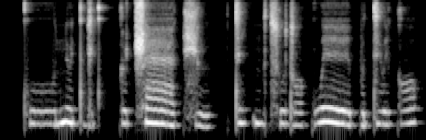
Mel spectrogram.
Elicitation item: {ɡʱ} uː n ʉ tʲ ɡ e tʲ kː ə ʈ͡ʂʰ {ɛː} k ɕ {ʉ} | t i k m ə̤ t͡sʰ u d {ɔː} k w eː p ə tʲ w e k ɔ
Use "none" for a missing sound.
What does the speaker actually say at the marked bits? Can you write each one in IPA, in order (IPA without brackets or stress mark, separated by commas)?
kʰ, æː, ʉ, ɔː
